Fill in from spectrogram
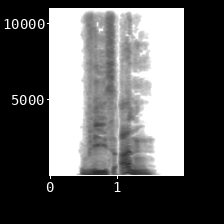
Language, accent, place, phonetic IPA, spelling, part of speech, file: German, Germany, Berlin, [viːs ˈan], wies an, verb, De-wies an.ogg
- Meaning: first/third-person singular preterite of anweisen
